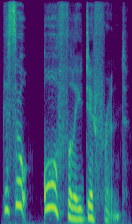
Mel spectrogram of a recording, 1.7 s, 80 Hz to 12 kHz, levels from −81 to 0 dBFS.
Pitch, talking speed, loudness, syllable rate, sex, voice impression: 230 Hz, 145 wpm, -16 LUFS, 6.0 syllables/s, female, feminine, adult-like, powerful, fluent, intellectual, slightly strict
